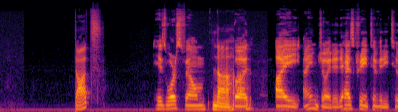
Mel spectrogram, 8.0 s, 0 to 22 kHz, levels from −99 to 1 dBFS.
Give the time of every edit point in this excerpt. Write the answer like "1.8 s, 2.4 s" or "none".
1.3 s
